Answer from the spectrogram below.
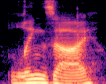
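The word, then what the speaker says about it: lingzhi: uh lingai as they're pronounced in China are anti-tumor, anti-cancer and um they also increase your immune system just like the turkey tail.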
